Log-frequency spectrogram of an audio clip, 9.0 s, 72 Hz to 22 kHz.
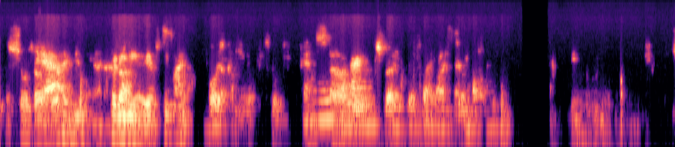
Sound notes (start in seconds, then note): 0.9 members chattering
